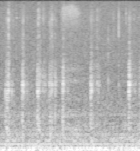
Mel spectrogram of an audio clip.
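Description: Faint, irregular light taps and scratches of a bristle brush dabbing paint onto canvas, over a low steady hum.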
